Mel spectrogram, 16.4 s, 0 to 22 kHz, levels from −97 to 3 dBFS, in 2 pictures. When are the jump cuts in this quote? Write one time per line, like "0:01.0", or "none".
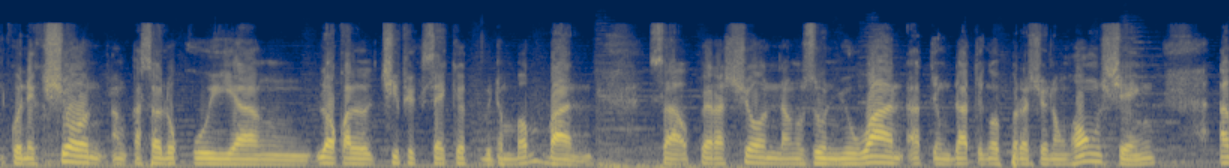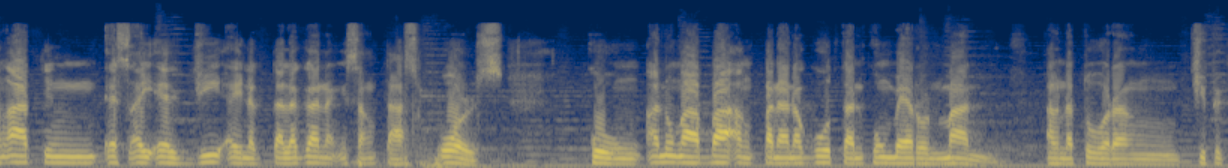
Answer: none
